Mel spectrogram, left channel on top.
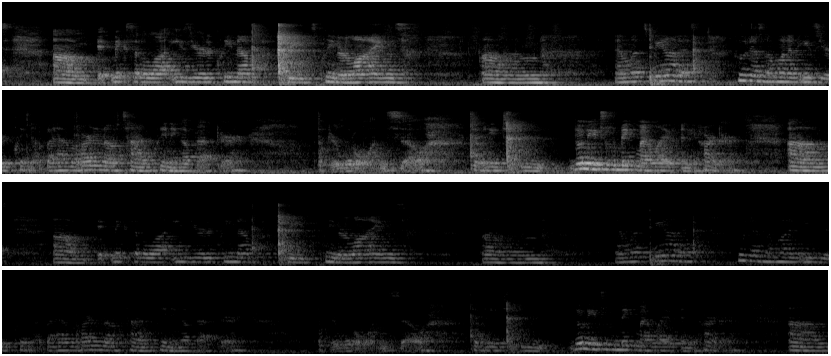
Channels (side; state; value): right; quieter; 13.2 dB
